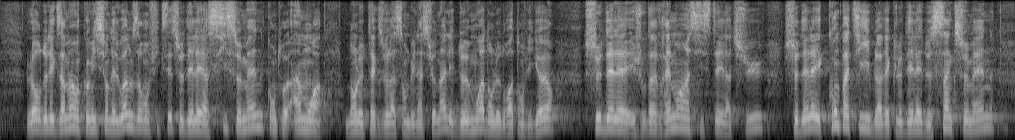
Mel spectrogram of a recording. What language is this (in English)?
French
